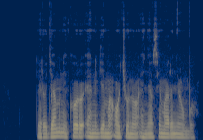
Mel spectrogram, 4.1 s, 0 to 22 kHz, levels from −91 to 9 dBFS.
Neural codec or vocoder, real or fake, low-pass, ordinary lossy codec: none; real; none; none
